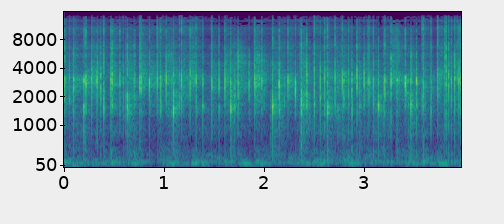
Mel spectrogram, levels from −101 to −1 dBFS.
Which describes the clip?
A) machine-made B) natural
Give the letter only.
A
